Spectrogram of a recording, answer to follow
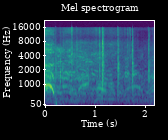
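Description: A held high-pitched shout that ends just after the start, then a handful of sharp, irregular knocks over faint distant voices.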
